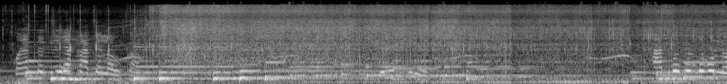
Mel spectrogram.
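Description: Green chillies and five-spice seeds crackle in the hot oil left from frying snakehead fish for a tangy mango curry, a steady bright sizzle rising after the first second and carrying on beneath a voice and tonal background sound.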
